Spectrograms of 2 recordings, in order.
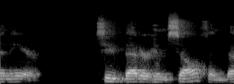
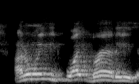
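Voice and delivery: put-on cranky, grumpy old man voice, pitched up; 7 semitones higher, 5 dB louder than usual. Quoting a man's reply to a question, retelling in grumpy old man tone. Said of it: "he'd say it kind of that grumpy old man tone".

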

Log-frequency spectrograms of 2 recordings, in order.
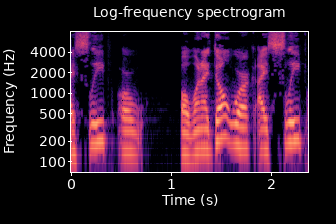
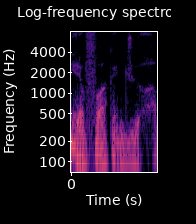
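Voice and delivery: whispered, under-the-breath muttering; 10 semitones lower, 17 dB quieter than usual. Speaker imagines listeners in their cubicles muttering to themselves, imitating someone mumbling. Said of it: "just mumbling".

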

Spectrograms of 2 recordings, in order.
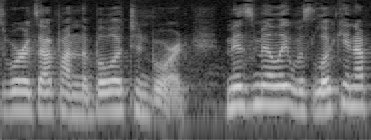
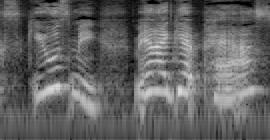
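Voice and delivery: very high, slow, drawn-out yell; 11 semitones higher than usual. Donovan yells while moving through the crowd to get his word jar: yelled. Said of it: "He yelled".

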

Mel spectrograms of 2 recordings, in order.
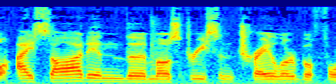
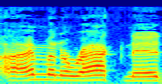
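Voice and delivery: groggy, dazed, woozy, pitched-up voice; 6 semitones higher than usual. Suggesting what Peter Parker could have said after being smashed, woozy Peter Parker voice. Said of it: "could have said with a kind of woozy voice".

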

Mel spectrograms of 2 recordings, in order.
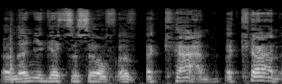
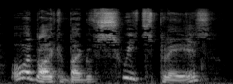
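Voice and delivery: put-on upper-class posh accent, sing-song and drawn out; 5 dB quieter than usual. Contrasting local speech, the speaker imitates what a posh person would say: posh accent. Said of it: "Or a posh person say".

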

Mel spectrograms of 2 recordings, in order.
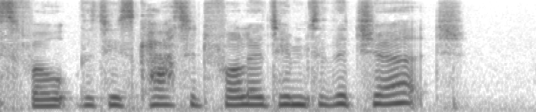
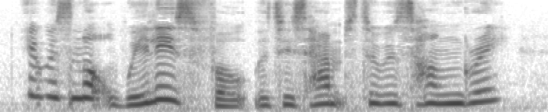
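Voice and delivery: plain reading voice

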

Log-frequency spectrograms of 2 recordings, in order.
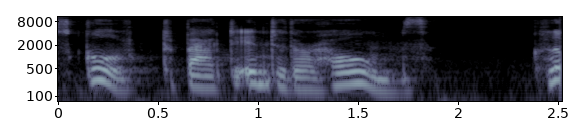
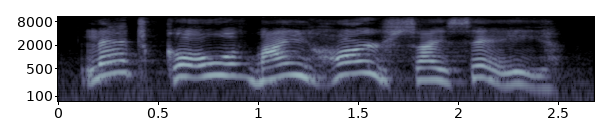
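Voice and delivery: put-on old woman voice, shrill, drawn-out, outraged screech; 8 semitones higher, 4 dB louder than usual. Reading a story, an old woman confronts soldiers capturing her horse: screeching old woman. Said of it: "screeched an old woman, ... Kate was lost in her thoughts of him when suddenly a screeching voice shattered the peace. ... screeched an old woman".

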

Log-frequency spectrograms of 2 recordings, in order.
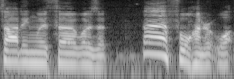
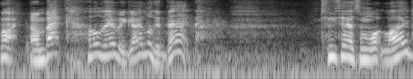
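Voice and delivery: winded, breathless, high-pitched voice; 5 semitones higher than usual. Speaker back from running to the house during a load test, out of breath. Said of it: "I'm out of breath".

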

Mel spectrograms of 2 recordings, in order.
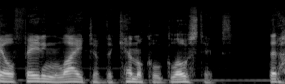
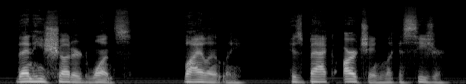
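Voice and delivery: plain reading voice

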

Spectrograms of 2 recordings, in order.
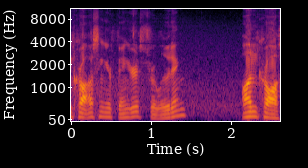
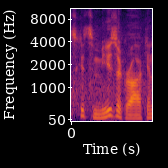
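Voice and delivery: ordinary talk, nothing marked

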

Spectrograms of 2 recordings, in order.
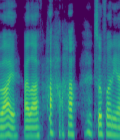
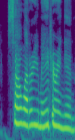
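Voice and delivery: put-on very high-pitched girl voice; 13 semitones higher than usual. Narrating a story, voicing Jasmine as she sits beside the narrator, really high-pitched voice. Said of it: "I have to give her a really high-pitched voice".

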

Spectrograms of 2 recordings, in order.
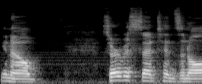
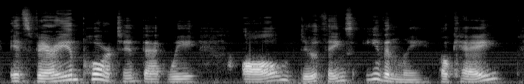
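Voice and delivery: sweet little angel voice. Retelling a film scene, quoting Nurse Ratched, imitating Nurse Ratched's nice angel voice. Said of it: "in her nice angel little voice".

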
